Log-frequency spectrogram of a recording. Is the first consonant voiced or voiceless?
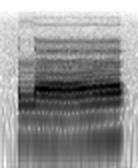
voiced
